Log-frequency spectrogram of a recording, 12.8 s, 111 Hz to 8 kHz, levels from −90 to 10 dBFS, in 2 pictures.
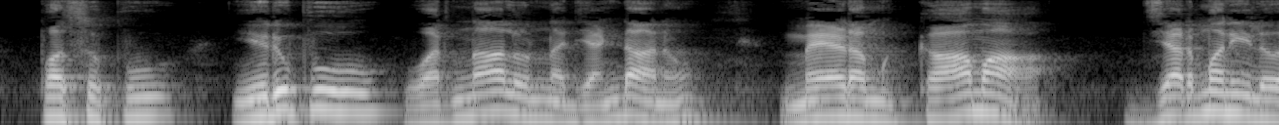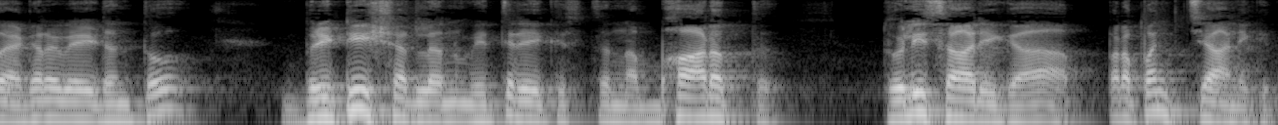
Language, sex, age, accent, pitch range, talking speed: Telugu, male, 50-69, native, 115-155 Hz, 60 wpm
